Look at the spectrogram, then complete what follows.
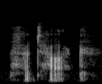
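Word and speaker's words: patach: And then the last one is patak, which sounds like the word potato.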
